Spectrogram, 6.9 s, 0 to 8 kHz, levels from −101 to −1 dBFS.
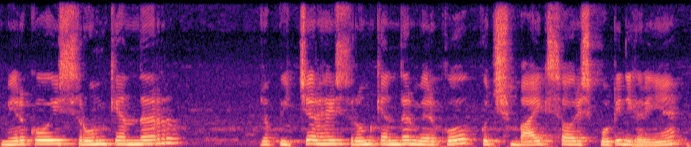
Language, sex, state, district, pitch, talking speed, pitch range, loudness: Hindi, male, Gujarat, Valsad, 185 Hz, 190 wpm, 170-195 Hz, -13 LUFS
